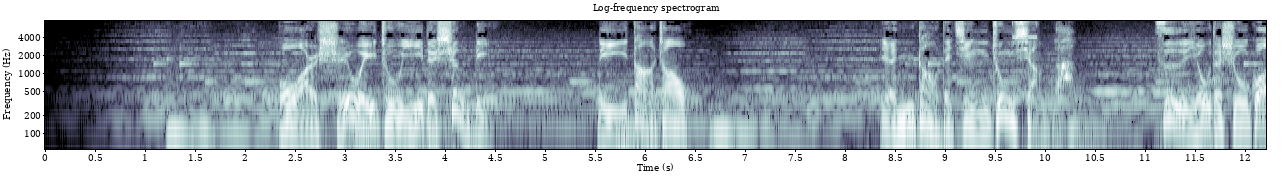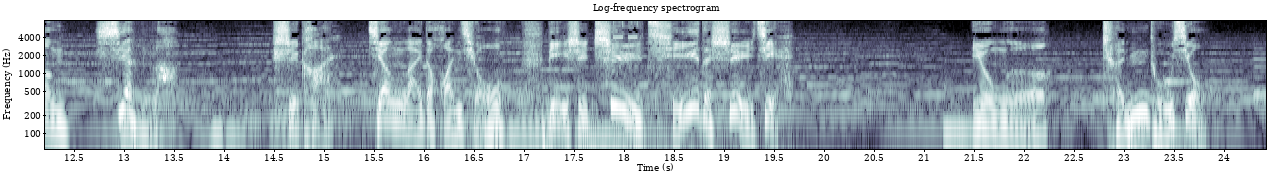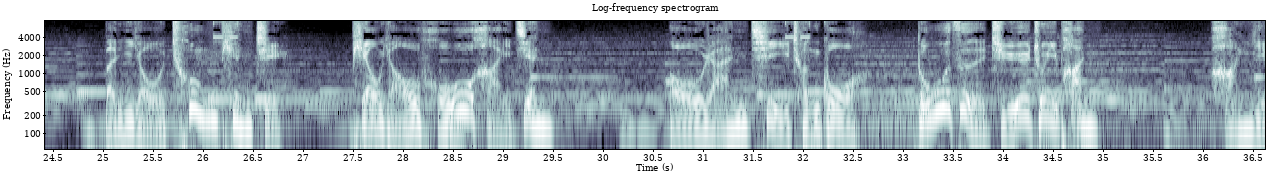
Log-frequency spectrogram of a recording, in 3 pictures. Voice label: 男 朗诵 沉稳有力, 年轻浑厚 高端大气; 走廊

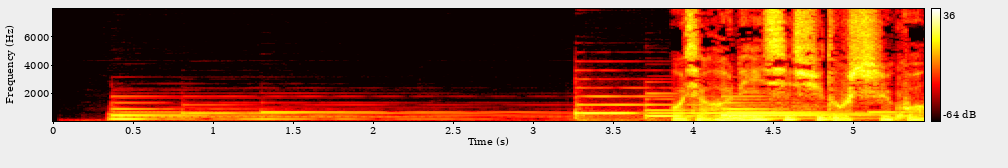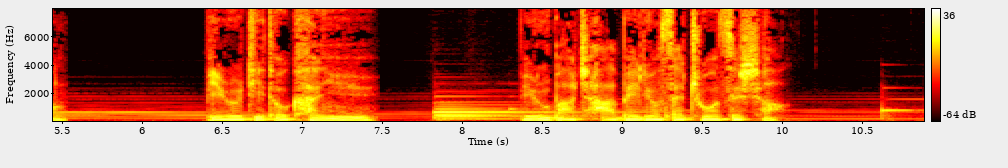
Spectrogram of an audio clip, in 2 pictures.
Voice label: 男 走心诗文 温暖走心; 大气主流; 质感磁性; 《我想和你一起虚度时光》

